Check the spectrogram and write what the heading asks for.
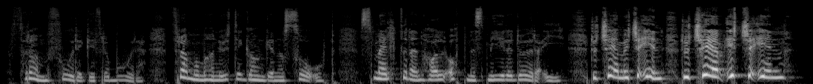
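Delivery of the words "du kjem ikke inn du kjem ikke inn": piercing, shrill shriek, very high and very loud. The narrator, holding a door against a man, screams at him. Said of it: "skreik jeg mot han".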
